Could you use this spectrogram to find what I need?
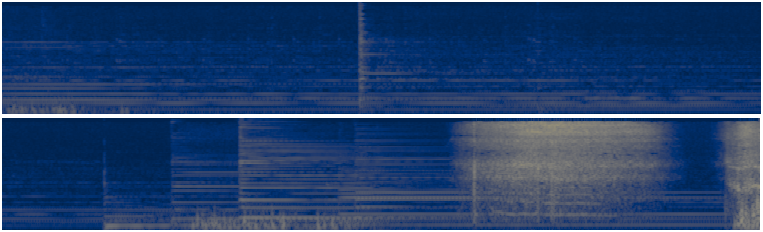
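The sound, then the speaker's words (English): A single strong sniff through the nose near the end to clear nasal breathing, a brief rushing burst of air over a steady humming tonal background, with no talking. “So, I guess I got my breathing back in my nose.”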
